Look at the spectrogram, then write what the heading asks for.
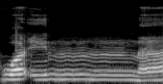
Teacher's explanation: এই যে এখানে এক জের আসছে অর্থাৎ হরকত, হরকতের পরে নুনের মধ্যে তাসদীদ হয়েছে, যার কারণে গুন্না করে পড়তে হবে। · এই যে এখানে একটা রয়েছে জবরের পরে আলিফ, জবরের পরে আলিফ হচ্ছে মদের হরফ, আর মদের হরফ হলে এক আলিফ টানতে হয়। এখানে জবরের পরে আলিফ আসছে, যার কারণে আমরা এক আলিফ টেনে পড়বো। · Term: ওয়াজিব গুন্না, মধ্যে তবাই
